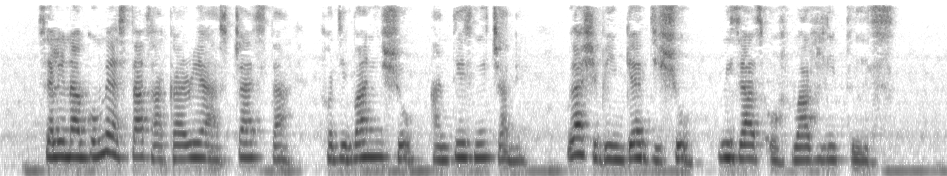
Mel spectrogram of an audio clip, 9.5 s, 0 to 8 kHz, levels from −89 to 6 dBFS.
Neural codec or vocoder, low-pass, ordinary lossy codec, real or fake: codec, 16 kHz, 8 kbps, FunCodec, trained on Chinese and English, 25 frames a second; 7.2 kHz; MP3, 48 kbps; fake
